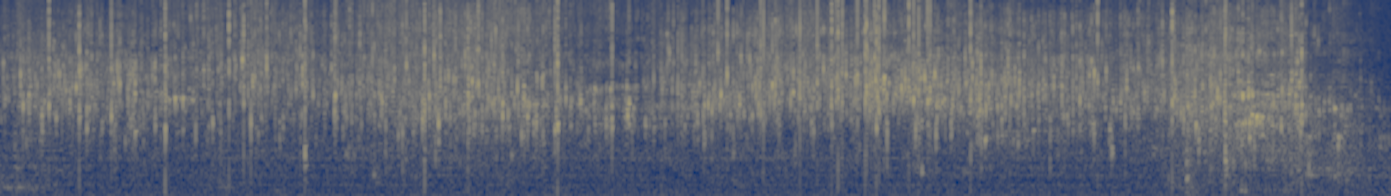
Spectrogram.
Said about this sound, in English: So those pops and crackles are the sound of the air exploding out of the glacier ice.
